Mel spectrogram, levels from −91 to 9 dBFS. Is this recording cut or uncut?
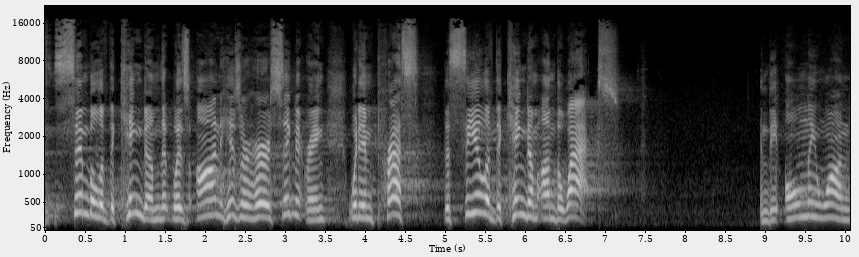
uncut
